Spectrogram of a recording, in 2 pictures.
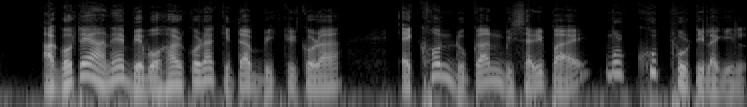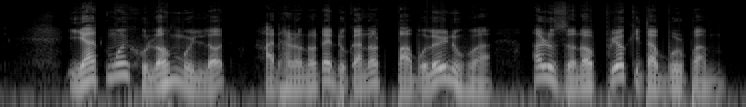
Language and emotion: Assamese, happy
